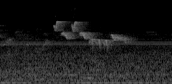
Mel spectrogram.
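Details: Loud three-syllable call of the great kiskadee, called bem-te-vi in Florianópolis, Santa Catarina, Brazil: shrill, buzzy notes descending in steps, lasting under a second, against a quiet steady hum.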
